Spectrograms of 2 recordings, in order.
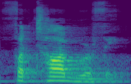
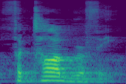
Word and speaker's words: photography: next word is photography we say photograph but photography so the first syllable becomes and the stress goes to the second syllable tog Rafi so photography in the same way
